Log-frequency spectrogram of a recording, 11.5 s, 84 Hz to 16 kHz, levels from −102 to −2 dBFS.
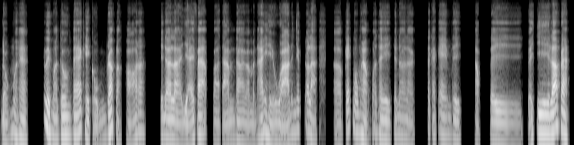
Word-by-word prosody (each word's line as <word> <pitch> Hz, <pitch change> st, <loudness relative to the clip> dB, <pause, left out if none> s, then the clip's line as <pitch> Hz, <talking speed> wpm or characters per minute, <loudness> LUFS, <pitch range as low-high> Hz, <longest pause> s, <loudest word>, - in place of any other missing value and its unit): đúng 95 Hz, +8 st, -6 dB
rồi 125 Hz, -, -3 dB
ha. 110 Hz, -3 st, 0 dB, 0.3 s
Cái 200 Hz, -, -1 dB
việc 130 Hz, -, -2 dB
mà 110 Hz, -2 st, -3 dB
tương 120 Hz, +1 st, 0 dB
tác 125 Hz, +5 st, +3 dB
thì 110 Hz, -, +1 dB
cũng 95 Hz, +5 st, -9 dB
rất 145 Hz, +6 st, +5 dB
là -, -, -4 dB
khó 95 Hz, +3 st, -3 dB
đó, 140 Hz, 0 st, -4 dB, 0.3 s
cho 115 Hz, -, -5 dB
nên 110 Hz, -1 st, +4 dB
là 95 Hz, -3 st, +4 dB
giải 95 Hz, +1 st, -1 dB
pháp 125 Hz, +1 st, +4 dB
và 100 Hz, -1 st, -7 dB
tạm 100 Hz, +3 st, -3 dB
thời 100 Hz, -1 st, -3 dB
mà 90 Hz, -, -5 dB
mình 90 Hz, 0 st, -10 dB
thấy 115 Hz, +6 st, +2 dB
hiệu 95 Hz, -5 st, -4 dB
quả 95 Hz, -, +5 dB
thứ 130 Hz, -, -10 dB
nhất 150 Hz, +2 st, -6 dB
đó 140 Hz, -, -2 dB
là, 105 Hz, -8 st, +1 dB, 0.3 s
ờ, 95 Hz, +1 st, -6 dB
các 145 Hz, +3 st, -1 dB
môn 135 Hz, -2 st, -2 dB
học 130 Hz, -, +1 dB
á -, -, -9 dB
thì 105 Hz, -3 st, -1 dB
cho 115 Hz, -, -8 dB
nên 115 Hz, -2 st, -7 dB
là 95 Hz, -2 st, -7 dB, 0.3 s
tất -, -, -7 dB
cả -, -, -6 dB
các -, -, -9 dB
em 120 Hz, -1 st, -4 dB
thì 105 Hz, -3 st, -5 dB, 0.3 s
học -, -, -4 dB, 0.2 s
thì 95 Hz, -2 st, -3 dB
phải -, -, -4 dB
chia 130 Hz, -1 st, +5 dB
lớp 140 Hz, +6 st, +10 dB
ra, 140 Hz, -5 st, +6 dB
110 Hz, 265 wpm, -25 LUFS, 95-125 Hz, 0.3 s, lớp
